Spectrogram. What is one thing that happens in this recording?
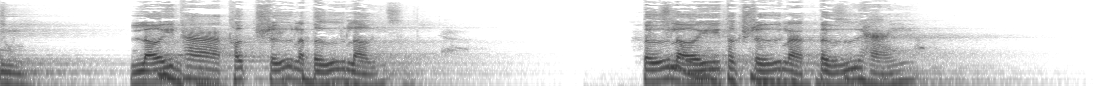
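An elderly man speaks calmly and warmly into a close microphone, pausing between phrases.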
